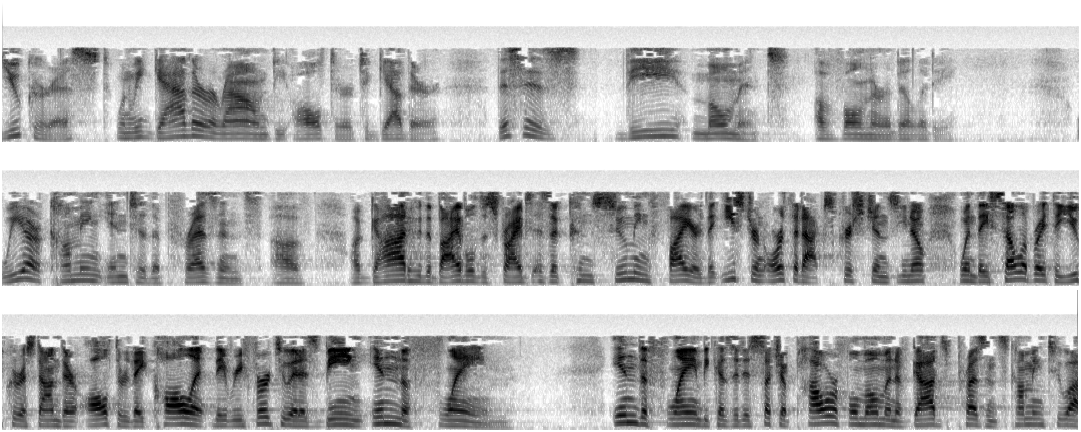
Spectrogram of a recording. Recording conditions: large echoing room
